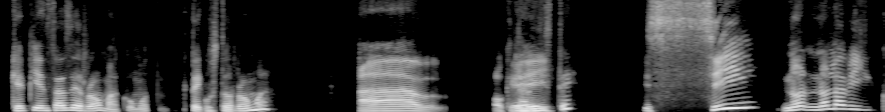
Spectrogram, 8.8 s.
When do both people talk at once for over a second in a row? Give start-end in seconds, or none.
none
